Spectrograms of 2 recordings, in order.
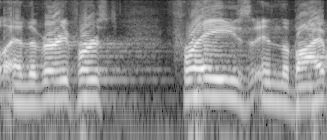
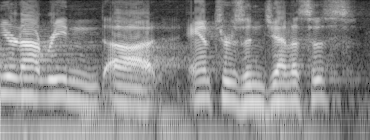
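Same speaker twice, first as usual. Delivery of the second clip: ordinary delivery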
